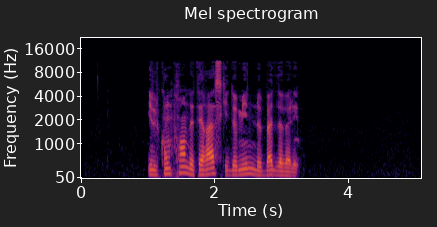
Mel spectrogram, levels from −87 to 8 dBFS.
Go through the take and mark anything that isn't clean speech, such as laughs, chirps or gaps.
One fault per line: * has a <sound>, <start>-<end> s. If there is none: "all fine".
all fine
